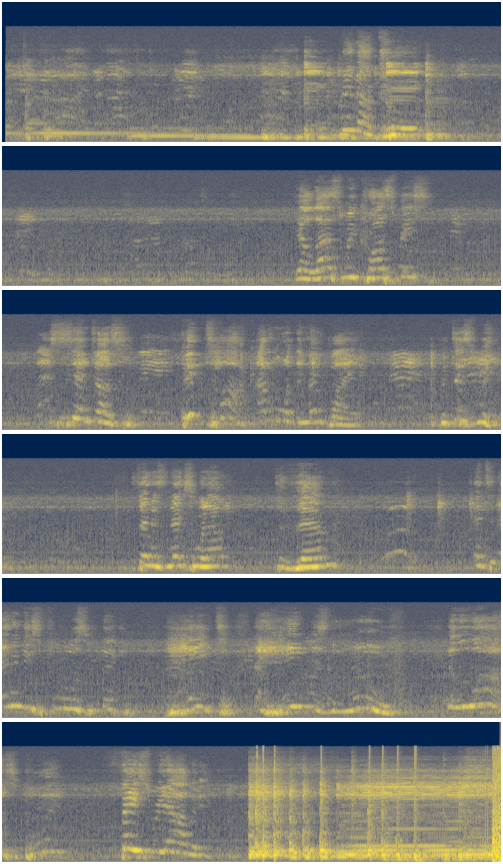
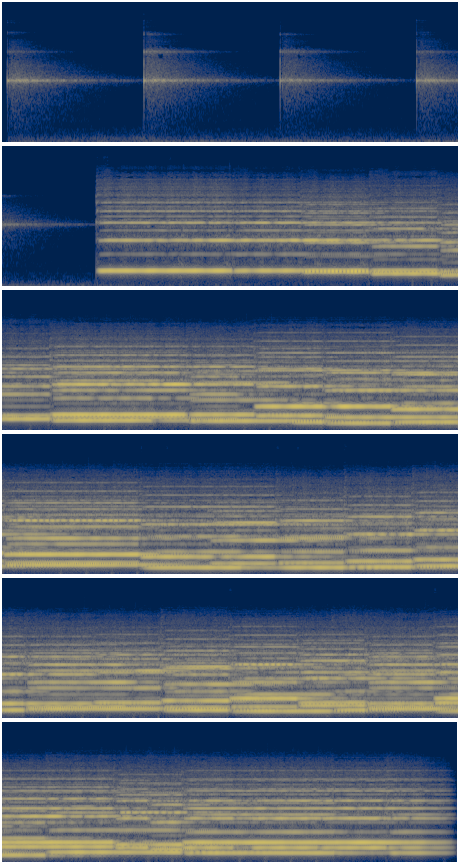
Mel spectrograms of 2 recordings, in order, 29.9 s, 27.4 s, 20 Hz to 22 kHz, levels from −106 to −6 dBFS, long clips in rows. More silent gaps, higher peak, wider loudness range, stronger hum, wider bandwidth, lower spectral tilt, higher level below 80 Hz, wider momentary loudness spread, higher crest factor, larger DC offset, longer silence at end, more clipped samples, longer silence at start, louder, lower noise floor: neither; first, 0 dBFS vs -14 dBFS; first, 12 LU vs 3 LU; neither; first, 11 kHz vs 7.8 kHz; second, -4 dB/octave vs -5.5 dB/octave; first, -42 dBFS vs -84 dBFS; first, 27 LU vs 5 LU; about the same, 20 dB vs 16 dB; first, 0.8% vs under 0.1%; about the same, 0 s vs 0.05 s; neither; about the same, 0.05 s vs 0.05 s; first, -19 LUFS vs -28 LUFS; second, -42 dBFS vs -78 dBFS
